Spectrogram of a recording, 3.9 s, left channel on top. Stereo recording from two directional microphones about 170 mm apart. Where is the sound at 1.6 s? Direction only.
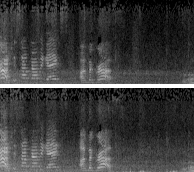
40° right (ahead or behind).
